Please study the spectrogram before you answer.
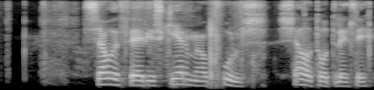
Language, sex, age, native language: Icelandic, male, 12, Icelandic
